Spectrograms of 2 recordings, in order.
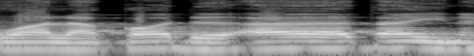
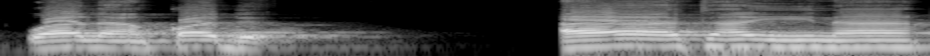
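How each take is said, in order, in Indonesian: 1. Kedua kata tersambung tanpa jeda sama sekali. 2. Jeda singkat tanpa napas memisahkan kedua kata. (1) "Kalau kita tidak ada biasa" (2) "ada jeda, betul-betul jeda"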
